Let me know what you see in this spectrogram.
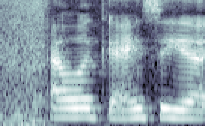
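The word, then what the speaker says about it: Alagaësia: at this pronunciation gu we've got um alazia emphasis emphasis on all caps gay in the middle see please wo oh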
